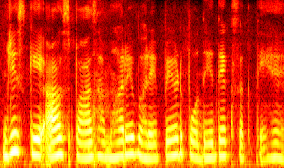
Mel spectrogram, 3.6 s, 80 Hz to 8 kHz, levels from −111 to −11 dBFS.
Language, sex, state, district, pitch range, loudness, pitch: Hindi, male, Himachal Pradesh, Shimla, 205-240 Hz, -17 LUFS, 220 Hz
